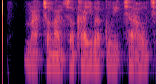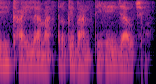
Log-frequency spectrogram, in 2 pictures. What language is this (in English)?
Odia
